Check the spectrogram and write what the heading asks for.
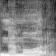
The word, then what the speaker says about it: Namor: It's pronounced Namore.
